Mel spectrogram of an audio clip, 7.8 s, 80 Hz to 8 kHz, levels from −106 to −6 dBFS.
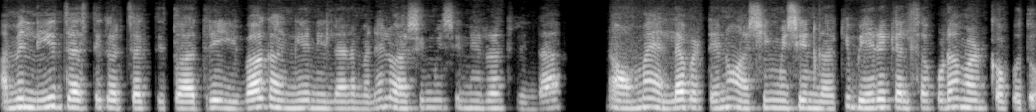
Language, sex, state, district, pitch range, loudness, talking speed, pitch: Kannada, female, Karnataka, Mysore, 185-205 Hz, -21 LUFS, 185 wpm, 195 Hz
